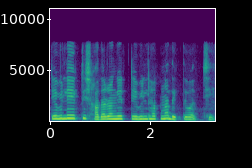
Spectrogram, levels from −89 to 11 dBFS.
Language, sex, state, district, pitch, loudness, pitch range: Bengali, female, West Bengal, Cooch Behar, 255 Hz, -12 LUFS, 240-280 Hz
